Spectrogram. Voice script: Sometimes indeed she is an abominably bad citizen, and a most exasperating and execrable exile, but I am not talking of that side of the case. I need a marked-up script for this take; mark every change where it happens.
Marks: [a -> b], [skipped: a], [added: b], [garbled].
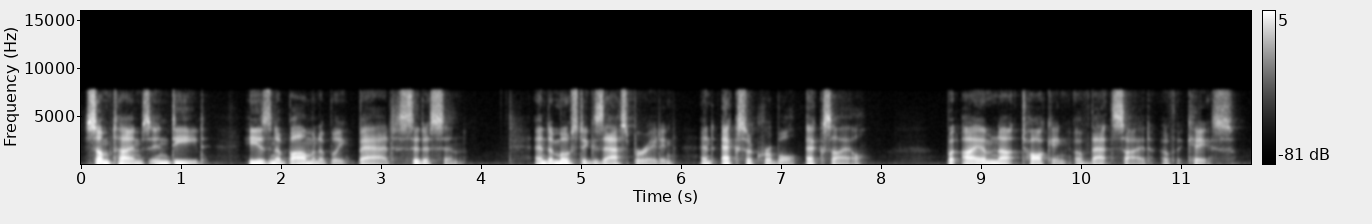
Sometimes indeed [she -> he] is an abominably bad citizen, and a most exasperating and execrable exile, but I am not talking of that side of the case.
